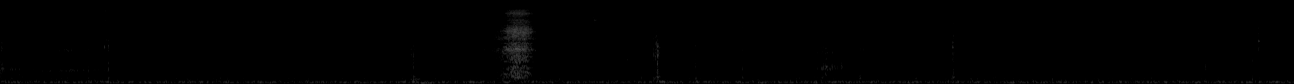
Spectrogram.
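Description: Trading cards flick and rustle softly as they are shuffled through by hand.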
